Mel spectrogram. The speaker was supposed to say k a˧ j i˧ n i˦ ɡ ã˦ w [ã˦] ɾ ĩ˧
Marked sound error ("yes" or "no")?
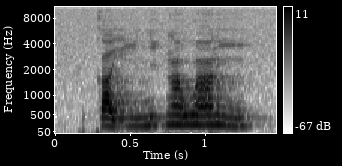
no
